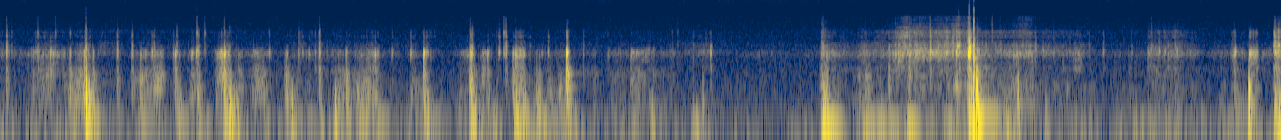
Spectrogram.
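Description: Irregular clicks, knocks and scraping of ski gear close to a helmet-mounted camera, with a rustling stretch and the loudest knock a little before five seconds in.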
